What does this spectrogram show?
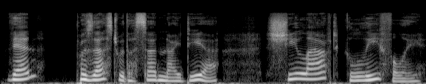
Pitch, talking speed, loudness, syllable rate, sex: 205 Hz, 125 wpm, -17 LUFS, 4.9 syllables/s, female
